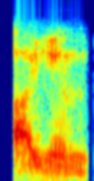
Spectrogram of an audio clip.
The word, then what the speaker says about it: ayin: So how do we pronounce that? Ayin. Ayin. Ayin. Except that, as I said, Americans, our throats are not trained to make the sound. And in fact, the Ashkenazis, the German Jews, but really the European Jews, don't make the sound properly either.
